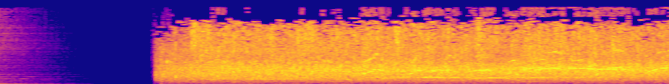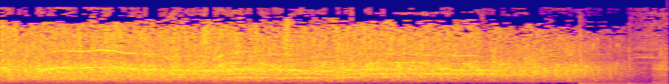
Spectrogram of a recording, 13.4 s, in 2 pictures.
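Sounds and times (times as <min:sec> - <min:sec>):
whistles and cheers: 0:01.6 - 0:12.6
large crowd applause: 0:01.6 - 0:13.3.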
